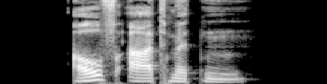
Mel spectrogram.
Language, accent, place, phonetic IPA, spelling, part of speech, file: German, Germany, Berlin, [ˈaʊ̯fˌʔaːtmətn̩], aufatmeten, verb, De-aufatmeten.ogg
- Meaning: inflection of aufatmen: 1. first/third-person plural dependent preterite 2. first/third-person plural dependent subjunctive II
